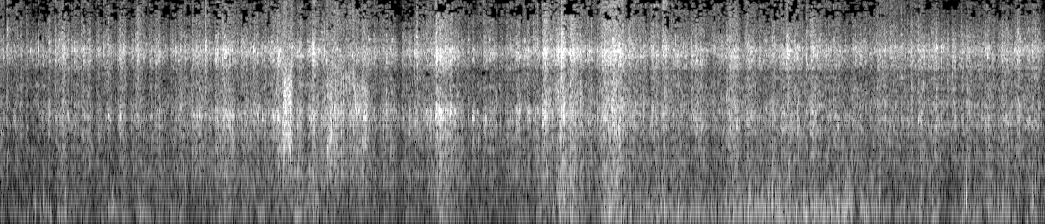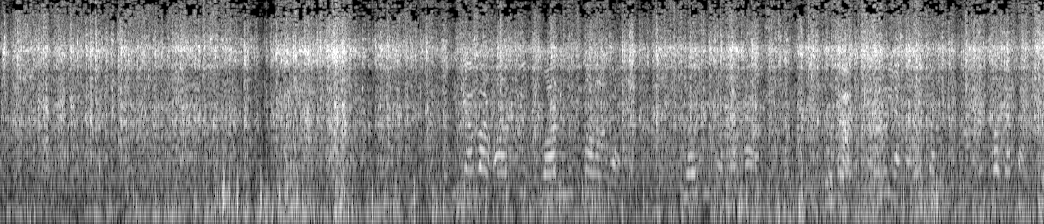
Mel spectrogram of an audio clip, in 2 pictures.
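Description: Steady rumble of a moving ride along a forest road, with scattered knocks and indistinct voices.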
